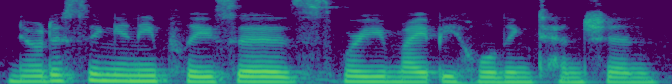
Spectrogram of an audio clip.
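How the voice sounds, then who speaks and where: A woman leading a guided meditation in a calm, gentle manner, leaving long pauses as she goes. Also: fairly low pitch.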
